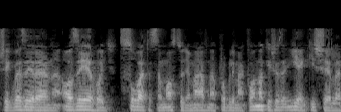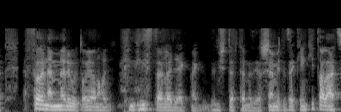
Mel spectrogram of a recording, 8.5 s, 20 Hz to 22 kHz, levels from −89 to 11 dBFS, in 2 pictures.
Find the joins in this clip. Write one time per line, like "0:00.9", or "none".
0:04.5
